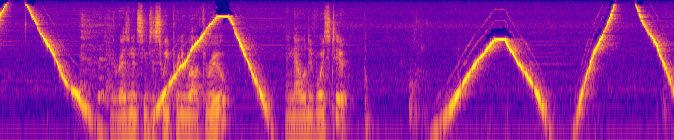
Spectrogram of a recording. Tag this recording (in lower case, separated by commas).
speech, inside a small room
